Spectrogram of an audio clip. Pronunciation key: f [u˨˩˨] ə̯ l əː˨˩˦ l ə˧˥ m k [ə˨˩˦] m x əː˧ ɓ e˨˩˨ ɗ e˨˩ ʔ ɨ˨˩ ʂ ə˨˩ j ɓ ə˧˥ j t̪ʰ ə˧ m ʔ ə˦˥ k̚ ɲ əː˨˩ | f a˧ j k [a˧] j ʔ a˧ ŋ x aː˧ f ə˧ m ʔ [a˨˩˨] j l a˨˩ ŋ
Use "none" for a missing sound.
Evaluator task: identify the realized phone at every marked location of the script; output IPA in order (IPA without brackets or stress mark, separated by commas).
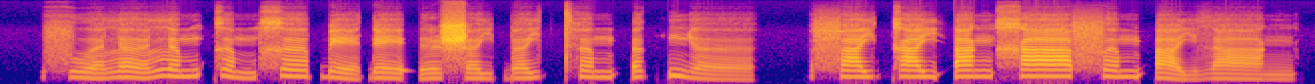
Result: u˨˩˨, ə˨˩˦, a˧, a˨˩˨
